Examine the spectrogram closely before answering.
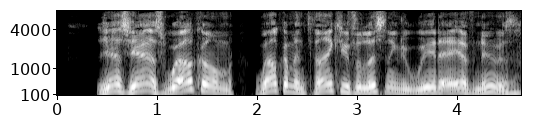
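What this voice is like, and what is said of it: Annoying put-on accent. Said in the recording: “What is this accent you're doing? It's very, very annoying.”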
